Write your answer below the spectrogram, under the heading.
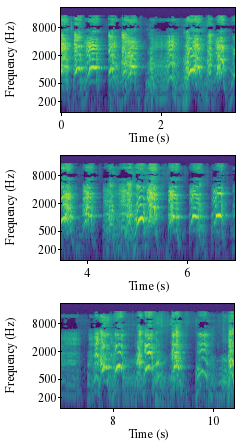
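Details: Basset Hound puppies rooing while playing around a computer chair; steady stream of high-pitched puppy barks and yelps with short wavering howled tones, overlapping voices from several puppies, dense chorus throughout.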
